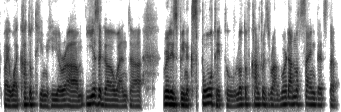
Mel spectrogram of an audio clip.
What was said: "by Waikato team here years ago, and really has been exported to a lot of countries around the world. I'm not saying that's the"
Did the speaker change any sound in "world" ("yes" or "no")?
yes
